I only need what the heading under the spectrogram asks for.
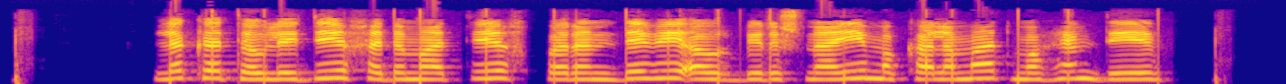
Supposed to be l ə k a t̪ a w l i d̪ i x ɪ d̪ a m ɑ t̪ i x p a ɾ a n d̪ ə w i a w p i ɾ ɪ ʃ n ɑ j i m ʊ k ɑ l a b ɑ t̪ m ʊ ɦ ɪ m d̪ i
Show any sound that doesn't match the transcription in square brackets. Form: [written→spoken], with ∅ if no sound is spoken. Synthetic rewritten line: l ə k a t̪ a w l i d̪ i x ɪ d̪ a m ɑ t̪ i x p a ɾ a n d̪ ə w i a w [p→b] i ɾ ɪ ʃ n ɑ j i m ʊ k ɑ l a [b→m] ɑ t̪ m ʊ ɦ ɪ m d̪ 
